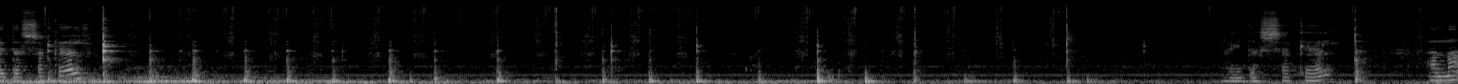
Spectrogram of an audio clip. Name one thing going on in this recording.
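Banana slices drop onto a glass dish with small clicks.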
